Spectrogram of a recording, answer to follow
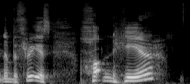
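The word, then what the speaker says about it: Herre: three is hot and here no no sorry hot and her because it's spelled h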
